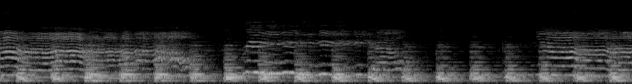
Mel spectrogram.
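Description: Operatic female voice singing with vibrato in a comic cat duet, the words sung as meows, over steady repeated piano chords.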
